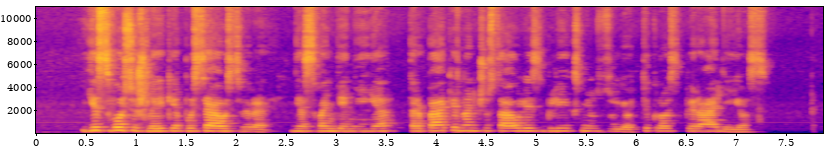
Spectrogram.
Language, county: Lithuanian, Šiauliai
